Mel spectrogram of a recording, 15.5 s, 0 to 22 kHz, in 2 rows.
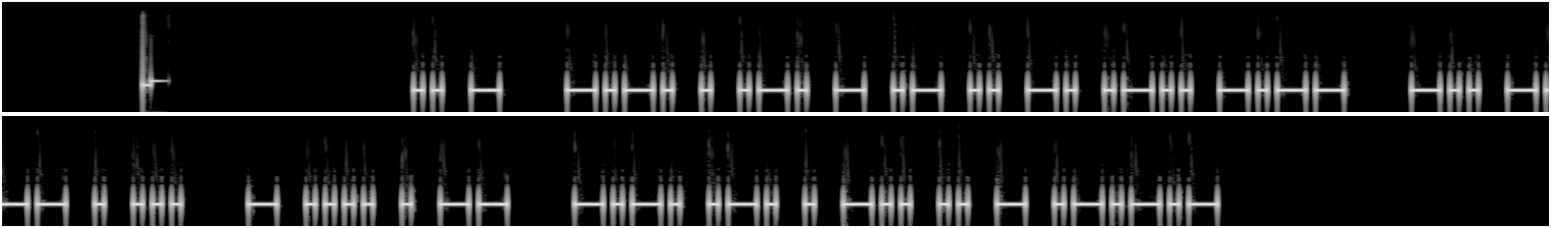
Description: Morse code, heard as a keyed tone, about 25 wpm, 700 Hz. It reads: IT CERTAINLY DOES THEM CREDIT.
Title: Sentences from Top 1000 Words 25wpm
